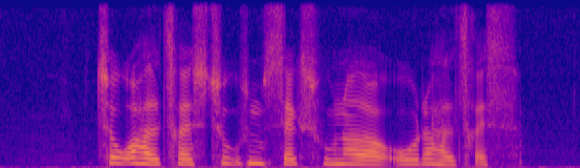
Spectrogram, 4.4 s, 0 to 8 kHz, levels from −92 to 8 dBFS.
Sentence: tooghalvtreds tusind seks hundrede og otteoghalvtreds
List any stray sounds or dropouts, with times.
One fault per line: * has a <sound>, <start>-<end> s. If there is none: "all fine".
all fine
